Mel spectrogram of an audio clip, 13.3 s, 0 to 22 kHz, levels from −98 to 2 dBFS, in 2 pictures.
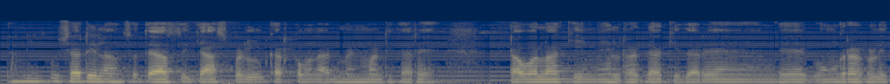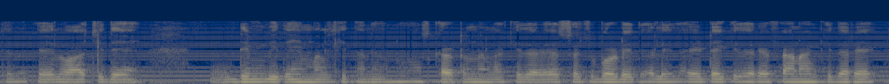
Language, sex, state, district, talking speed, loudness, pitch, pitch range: Kannada, male, Karnataka, Mysore, 125 wpm, -41 LUFS, 120 Hz, 115-125 Hz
